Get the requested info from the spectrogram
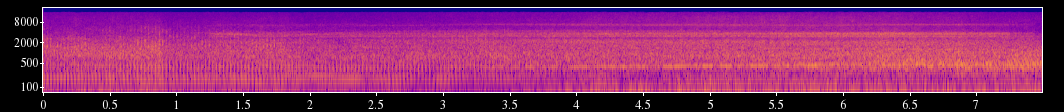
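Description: Jet engines of an Airbus A330-243 rolling out just after touchdown: a steady roar with a whine. About halfway through, a tone rises and the noise grows louder.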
